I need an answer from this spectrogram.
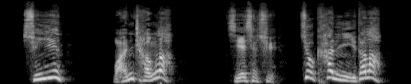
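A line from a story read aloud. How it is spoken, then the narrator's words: Happy cry. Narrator (Chinese): 齐武开心的叫道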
